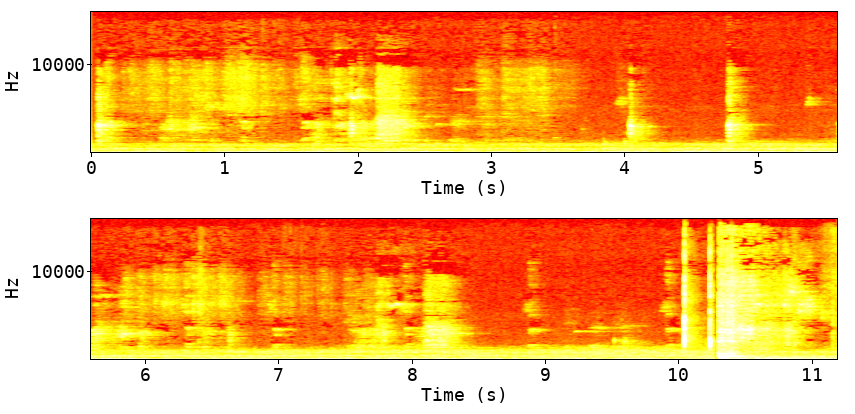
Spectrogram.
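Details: Grackles calling in Minnesota: scattered short, grating squawks and chips spread through the recording over low background rumble, ending with a loud sharp knock and a burst of noise.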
